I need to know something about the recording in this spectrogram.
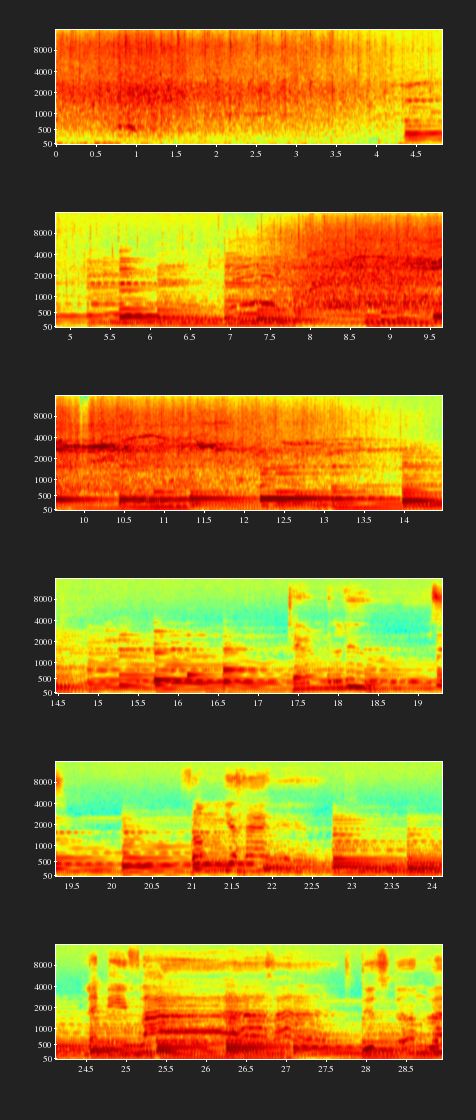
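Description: A live concert crowd applauds loudly. After a few seconds a piano begins playing steady chords under the fading clapping, then continues alone with a melodic opening.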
